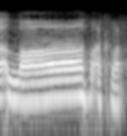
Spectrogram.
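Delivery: الله with the lam stretched long, slow; slow elongated الله أكبر demonstration; drawn-out Allah. Shown as a demonstration. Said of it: "تنعقد إن مد اللام".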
